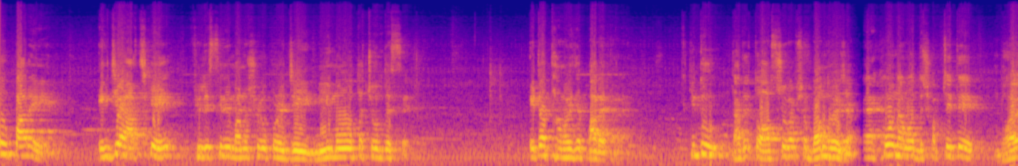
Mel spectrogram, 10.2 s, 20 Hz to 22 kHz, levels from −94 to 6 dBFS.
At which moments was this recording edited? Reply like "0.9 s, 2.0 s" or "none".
8.7 s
